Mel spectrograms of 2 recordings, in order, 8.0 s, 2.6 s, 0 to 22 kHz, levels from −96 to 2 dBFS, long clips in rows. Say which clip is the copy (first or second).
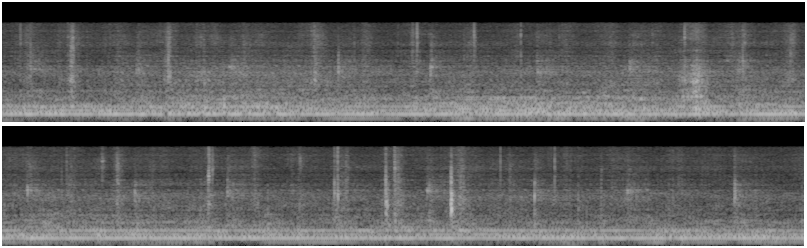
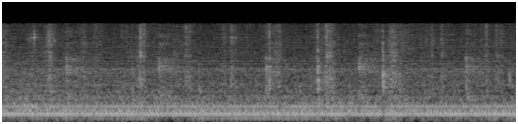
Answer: first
